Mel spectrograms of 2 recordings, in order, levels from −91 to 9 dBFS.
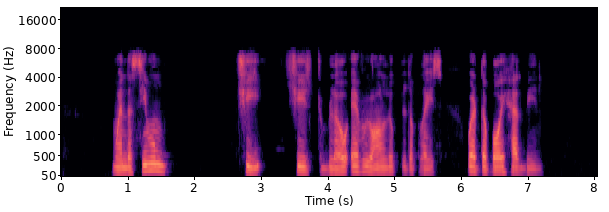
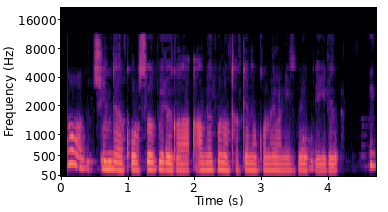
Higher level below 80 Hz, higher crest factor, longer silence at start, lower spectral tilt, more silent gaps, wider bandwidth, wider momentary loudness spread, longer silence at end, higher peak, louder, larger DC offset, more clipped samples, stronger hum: first, -64 dBFS vs -74 dBFS; first, 22 dB vs 16 dB; first, 0.8 s vs 0.1 s; second, -4.5 dB/octave vs -6.5 dB/octave; neither; second, 7.8 kHz vs 11.5 kHz; first, 13 LU vs 5 LU; first, 0.85 s vs 0 s; first, -2 dBFS vs -10 dBFS; about the same, -23 LUFS vs -25 LUFS; neither; neither; neither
